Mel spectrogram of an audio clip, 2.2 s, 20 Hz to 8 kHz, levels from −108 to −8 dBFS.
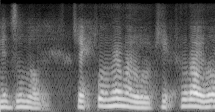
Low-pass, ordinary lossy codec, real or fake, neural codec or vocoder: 7.2 kHz; none; fake; codec, 16 kHz, 0.5 kbps, FreqCodec, smaller model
